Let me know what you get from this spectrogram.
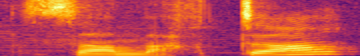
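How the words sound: The name is said with French pronunciation. "or in French pronunciation"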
